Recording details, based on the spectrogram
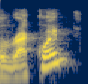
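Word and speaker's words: Requin: And you also starred in uh the Reququin. Is that how you pronounce it?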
